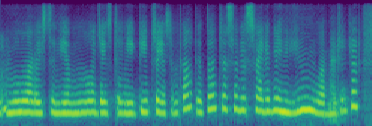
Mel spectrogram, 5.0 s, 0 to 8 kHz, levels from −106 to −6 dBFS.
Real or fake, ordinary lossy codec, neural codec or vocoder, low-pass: fake; none; codec, 16 kHz, 0.5 kbps, FreqCodec, smaller model; 7.2 kHz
